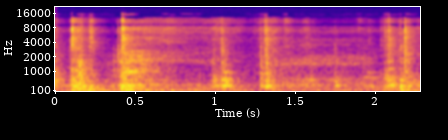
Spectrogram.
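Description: Several sharp clicks and taps spread over two seconds, from fingers handling a plastic RC truck body shell and working its body clips.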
